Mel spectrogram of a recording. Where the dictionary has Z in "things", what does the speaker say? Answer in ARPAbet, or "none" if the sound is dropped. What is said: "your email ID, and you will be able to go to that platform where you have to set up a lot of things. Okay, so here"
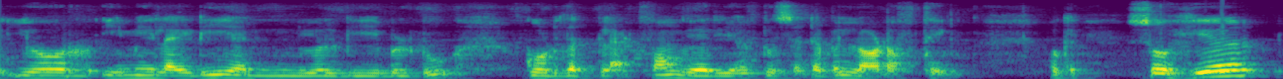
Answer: none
